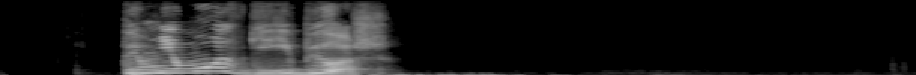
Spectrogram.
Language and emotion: Russian, angry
